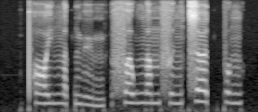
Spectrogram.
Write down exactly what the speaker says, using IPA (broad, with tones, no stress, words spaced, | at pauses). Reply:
pʰɔː˧jŋɐ˧t̚myː˨˩m | fɐ˧wŋɐ˧mfɪ˧ŋ t͡sœː˥t̚ pʊ˧ŋ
